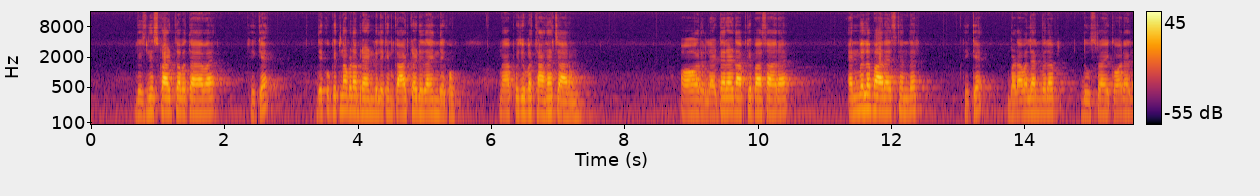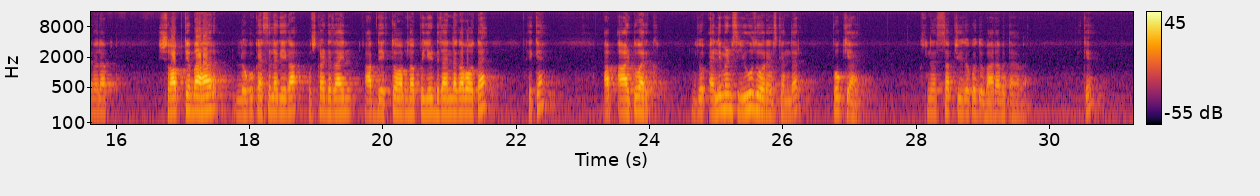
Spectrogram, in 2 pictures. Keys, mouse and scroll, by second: 2.5 scroll down 1, 3.1 scroll up 1, 7.7-8.2 scroll down 2, 9.8-10.4 scroll down 2, 12.9-13.5 scroll down 2, 14.7-15.3 scroll down 2, 15.7 scroll down 1, 21.8-22.4 scroll down 2, 24.5 scroll down 1.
